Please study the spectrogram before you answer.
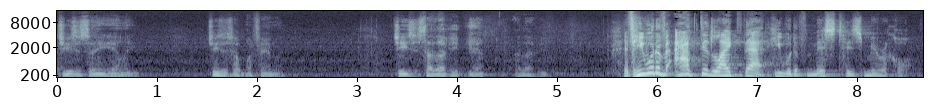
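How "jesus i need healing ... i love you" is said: mumbled under breath, much quieter and lower. Speaker imagining how blind Bartimaeus might have prayed, mumbling under his breath. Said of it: "kept mumbling under his breath".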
